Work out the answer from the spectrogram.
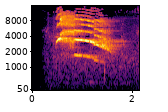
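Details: Yellow-headed caracara giving a single harsh, raspy scream about one second long, starting high and slurring downward, rich and buzzy in tone, then fading out over quiet background.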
